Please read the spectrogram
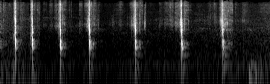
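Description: Chef's knife slicing a red bell pepper on a wooden cutting board: about eight sharp knocks of the blade on the board, quick at first, then spaced further apart.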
